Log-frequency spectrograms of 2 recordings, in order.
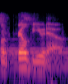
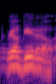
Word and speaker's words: Realbuto: Realbuto. Realbuto, accomplished actor, screenwriter, stage and screen, and he and I actually have a lot in common.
